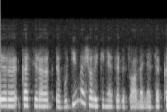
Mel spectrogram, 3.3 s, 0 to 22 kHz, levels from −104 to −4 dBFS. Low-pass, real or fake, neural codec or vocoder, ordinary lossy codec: 10.8 kHz; real; none; AAC, 48 kbps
